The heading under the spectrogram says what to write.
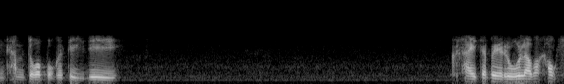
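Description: The speech has passed through the GSM full-rate codec for its whole length, which fits a 13 kbps rate. The codec rebuilds the voice from a vocal-tract model excited by a sparse, regularly spaced pulse train, so fine detail in the excitation is lost. The result is a plainly audible buzzy, gravelly roughness, and the sound sits in a narrow telephone band from about 250 Hz to 3.5 kHz, thin and lacking low warmth and high crispness.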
